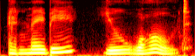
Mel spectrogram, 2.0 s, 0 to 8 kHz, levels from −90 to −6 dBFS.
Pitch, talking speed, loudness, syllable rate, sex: 180 Hz, 125 wpm, -14 LUFS, 3.2 syllables/s, female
